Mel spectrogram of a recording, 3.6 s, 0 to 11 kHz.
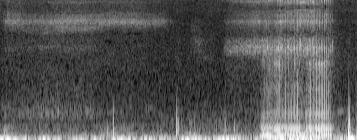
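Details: A 5-month-old boxer puppy asleep on a couch snores with rough, fluttering snores and snorting breaths, then one long, loud, rattling snore near the end.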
